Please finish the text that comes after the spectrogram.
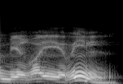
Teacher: Ra baris bawah bunyi ri, bukan bunyi re. Jadi bila bertemu lam yang bertanda mati jadi ril, bukannya ril.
